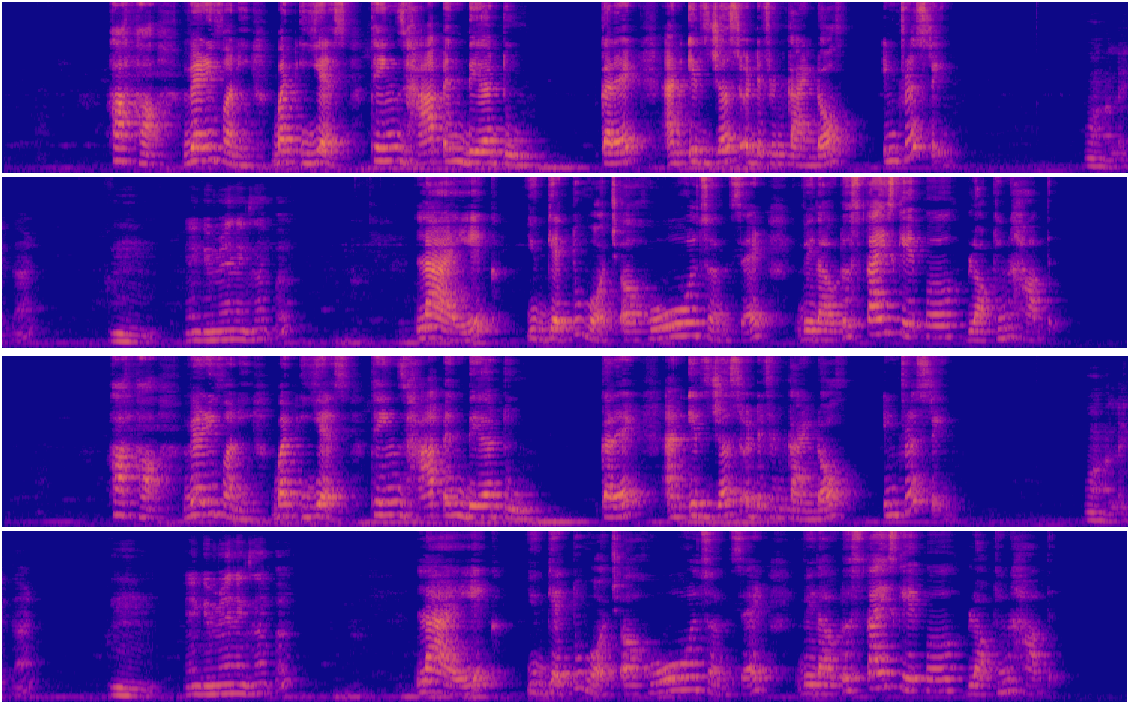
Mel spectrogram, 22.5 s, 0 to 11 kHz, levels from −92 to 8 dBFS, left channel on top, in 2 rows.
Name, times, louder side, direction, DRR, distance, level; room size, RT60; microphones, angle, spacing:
voice 1, 1.1-5.6 6.0-8.5 8.8-9.5 15.2-16.2 16.5-21.7, left 3 dB, 80° left, 2.2 m, -35 dB
voice 2, 10.8-11.6 12.3-12.8 13.1-14.2, right 1 dB, 10° right, 0.6 m, -44 dB
10.5 x 4.7 x 7.6 m
head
